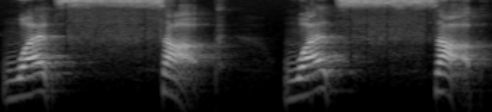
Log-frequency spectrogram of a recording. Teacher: notice it sounds like one word and you hear that s on what's and sup. We put it in front of up.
